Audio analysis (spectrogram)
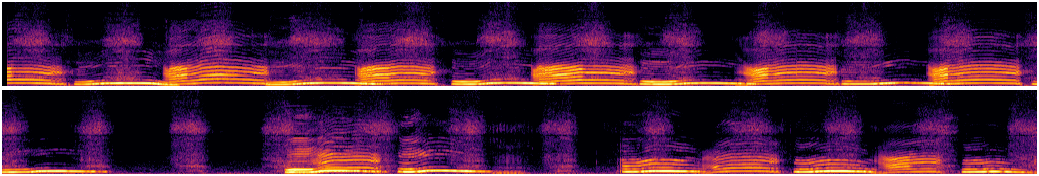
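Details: Coquettish kitten meowing: a long run of clear, wavering, slightly plaintive meows roughly every second, with a brief quiet gap midway before the cries resume, nasal and sing-song in tone.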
